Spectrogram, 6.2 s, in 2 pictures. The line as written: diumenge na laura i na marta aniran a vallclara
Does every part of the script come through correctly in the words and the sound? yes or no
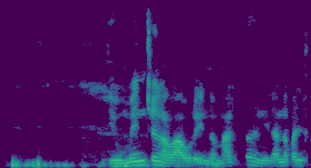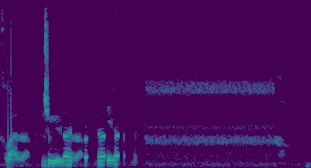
no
